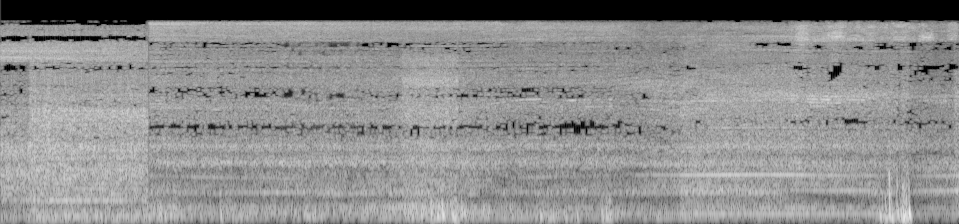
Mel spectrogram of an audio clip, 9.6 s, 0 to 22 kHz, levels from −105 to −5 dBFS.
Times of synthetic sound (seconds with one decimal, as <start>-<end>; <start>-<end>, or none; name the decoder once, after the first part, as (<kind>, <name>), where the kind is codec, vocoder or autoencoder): 2.8-3.6 (vocoder, BigVGAN v2)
